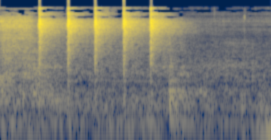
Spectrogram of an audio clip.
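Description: A gas range burner being turned off: its spark igniter ticks rapidly as the knob passes the light position, about five sharp clicks in a second, over a hiss that fades out.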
